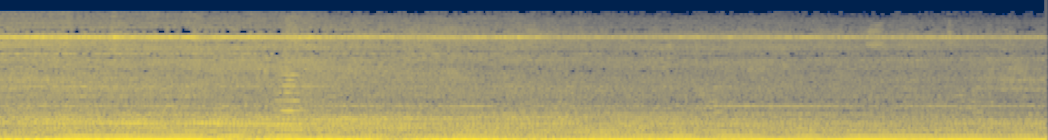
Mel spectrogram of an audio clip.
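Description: Passenger train coaches rolling past at close range: a steady low rumble of wheels on rails, with a brief high-pitched note about three seconds in.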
